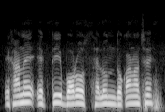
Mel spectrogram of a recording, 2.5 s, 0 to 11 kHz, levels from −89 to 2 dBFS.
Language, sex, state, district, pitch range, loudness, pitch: Bengali, male, West Bengal, Alipurduar, 160-185 Hz, -15 LUFS, 170 Hz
